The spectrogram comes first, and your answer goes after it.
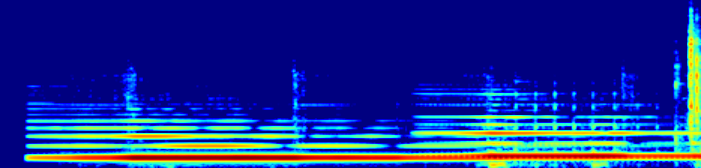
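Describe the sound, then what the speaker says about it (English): Electric guitar on the neck pickup gives a mellow, melancholy tone, one rich sustained note ringing with chorus-like effects and echo, loud and alone, with a bright scrape at the end. "If you want a more mellow, more melancholy kind of sound, then stay with the neck pickup."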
